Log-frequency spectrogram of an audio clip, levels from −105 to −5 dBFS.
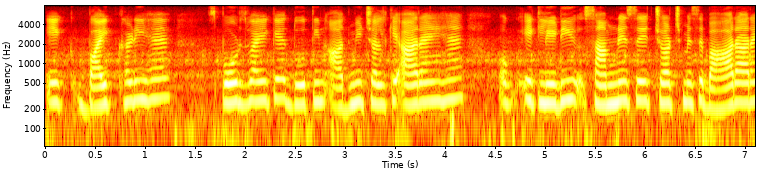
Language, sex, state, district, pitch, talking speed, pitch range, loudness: Hindi, female, Gujarat, Valsad, 255 Hz, 210 wpm, 240-270 Hz, -16 LUFS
